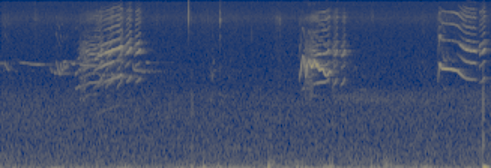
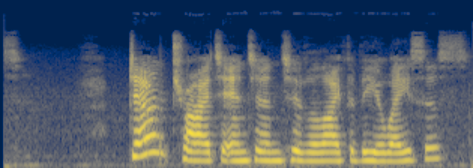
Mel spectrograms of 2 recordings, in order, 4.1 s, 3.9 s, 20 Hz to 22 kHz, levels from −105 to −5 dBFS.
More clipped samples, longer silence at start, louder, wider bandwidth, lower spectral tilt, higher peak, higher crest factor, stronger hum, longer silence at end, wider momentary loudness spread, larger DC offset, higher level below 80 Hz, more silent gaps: neither; about the same, 0 s vs 0.05 s; second, -43 LUFS vs -17 LUFS; first, over 20 kHz vs 9.4 kHz; second, 0 dB/octave vs -5 dB/octave; second, -24 dBFS vs -2 dBFS; first, 24 dB vs 16 dB; neither; second, 0 s vs 0.25 s; first, 18 LU vs 7 LU; neither; about the same, -58 dBFS vs -56 dBFS; neither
